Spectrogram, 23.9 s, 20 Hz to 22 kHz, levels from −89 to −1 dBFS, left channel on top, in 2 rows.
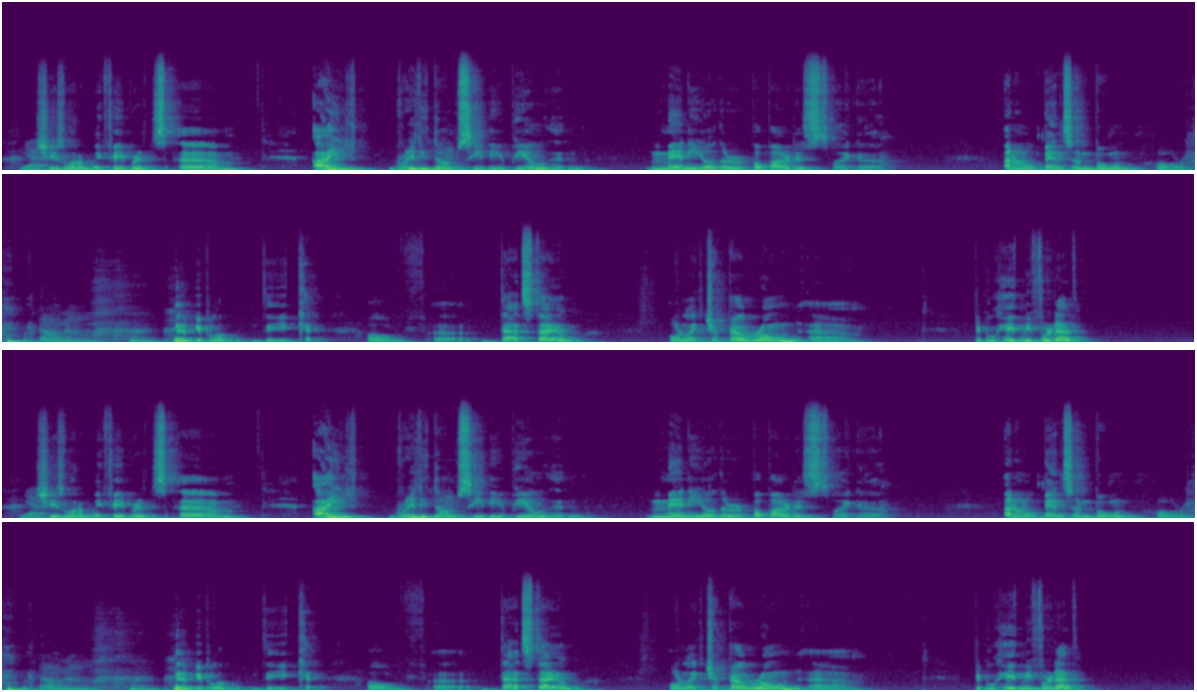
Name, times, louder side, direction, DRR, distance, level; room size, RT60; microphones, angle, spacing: voice 1, 0.1-2.4 2.7-5.9 6.5-8.9 10.0-12.3 13.6-15.1 15.6-17.7 18.6-20.5 21.7-22.7, equal, 5° left, 7 dB, 1.6 m, -32 dB
voice 2, 12.3-13.7, equal, 35° left, -4 dB, 6.2 m, -40 dB
19.0 x 12.5 x 4.4 m, 0.38 s
head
